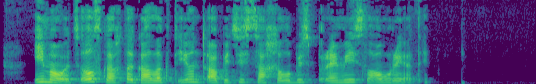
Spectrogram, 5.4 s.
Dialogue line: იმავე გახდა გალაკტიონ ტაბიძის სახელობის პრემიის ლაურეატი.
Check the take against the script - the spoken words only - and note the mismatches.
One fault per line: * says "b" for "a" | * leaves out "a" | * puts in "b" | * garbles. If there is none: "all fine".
* puts in "წელს"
